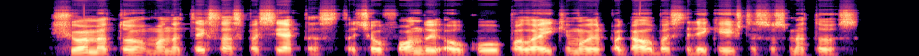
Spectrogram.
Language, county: Lithuanian, Vilnius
